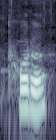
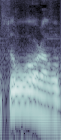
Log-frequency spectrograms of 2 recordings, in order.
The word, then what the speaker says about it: Thor: 그리고 토르? 우리는 토르라고 부르고 있는데 영어를 사용하는 국가들은 소어라고 부르고 있어요. 소어. 어 발음으로 끝나는 게 아니라 어는 좀 발음을 강하게 하지 말고요. hello 이런 느낌으로.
